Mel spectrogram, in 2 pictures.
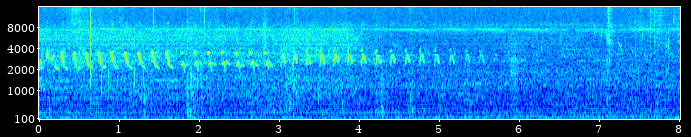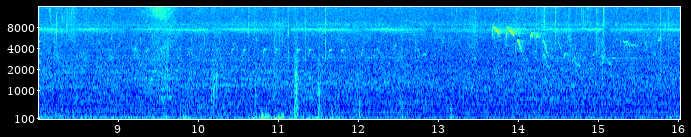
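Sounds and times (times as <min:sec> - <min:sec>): bird chirping rapidly: 0:00.0 - 0:05.9.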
